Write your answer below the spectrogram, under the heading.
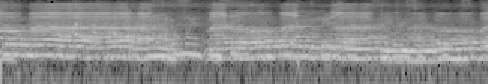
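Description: A woman singing a Mandailing-language kasidah, a wedding song of advice to the bride, unaccompanied, in a slow wavering chant. A short break for breath comes about two seconds in, then the next line begins.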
